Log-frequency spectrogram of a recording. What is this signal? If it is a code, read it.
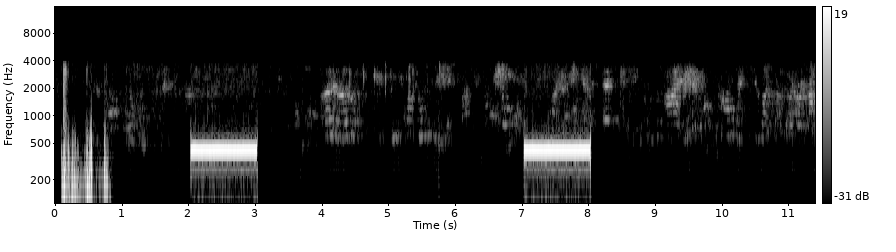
Ringback tone (Europe, 425 Hz), with speech.
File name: out- -2047- - - .62182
